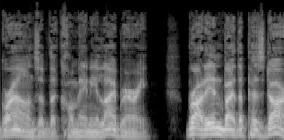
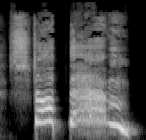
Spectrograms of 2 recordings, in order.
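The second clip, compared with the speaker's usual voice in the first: much higher, louder scream; screamed command; 7 dB louder than usual. Acted. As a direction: scream at every unit. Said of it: "he screamed".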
